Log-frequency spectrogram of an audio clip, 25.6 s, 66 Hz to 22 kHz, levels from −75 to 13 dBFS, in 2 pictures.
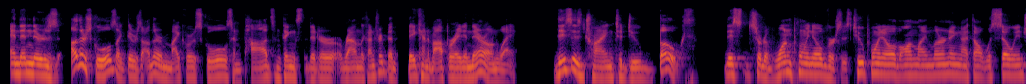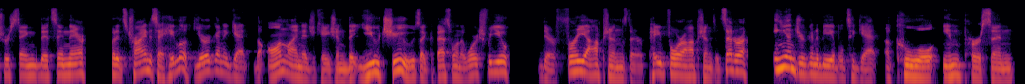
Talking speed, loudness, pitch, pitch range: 230 wpm, -25 LUFS, 120 Hz, 105-135 Hz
